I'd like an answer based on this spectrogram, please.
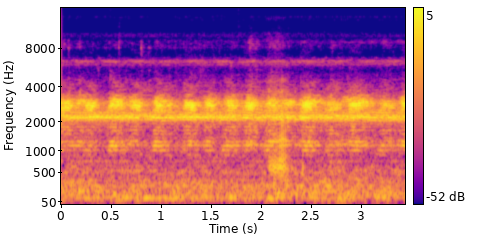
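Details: A frog chorus in the early morning beside a rice field in front of a house: high, rapidly pulsed calls repeating several times a second over a steady ringing hum.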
